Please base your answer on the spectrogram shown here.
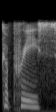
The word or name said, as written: caprice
